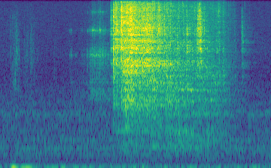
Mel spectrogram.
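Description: Soy wax pellets poured from a glass bowl into a stainless steel pouring pot, a rush of pellets on metal lasting about a second, starting just under a second in.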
